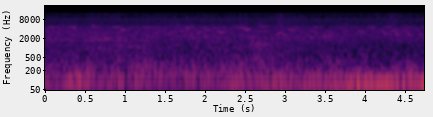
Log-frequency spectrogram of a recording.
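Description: Outdoor riverside ambience: wind buffeting the microphone with a steady low rumble, and small birds chirping faintly now and then.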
